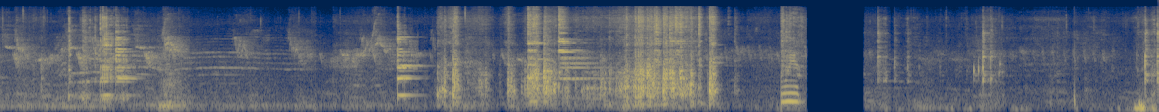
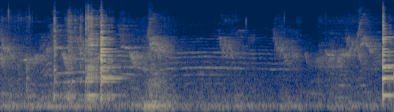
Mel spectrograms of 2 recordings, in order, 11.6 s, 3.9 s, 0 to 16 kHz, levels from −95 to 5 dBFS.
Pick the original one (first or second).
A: second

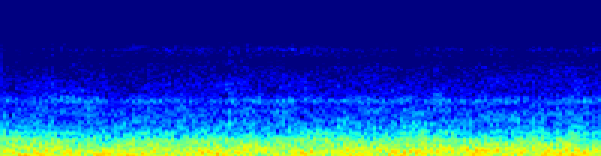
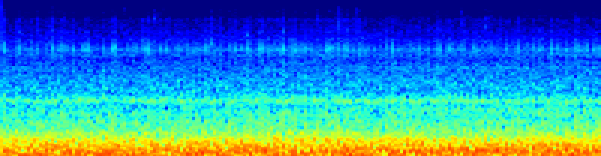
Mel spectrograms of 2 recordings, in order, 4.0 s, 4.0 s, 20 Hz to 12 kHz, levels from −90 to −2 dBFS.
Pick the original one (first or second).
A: second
